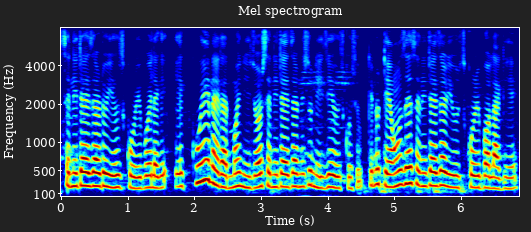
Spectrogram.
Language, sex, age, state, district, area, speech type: Assamese, female, 30-45, Assam, Charaideo, urban, spontaneous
